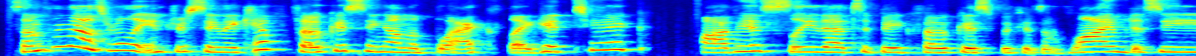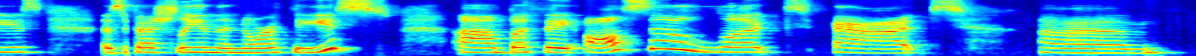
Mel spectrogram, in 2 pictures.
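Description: A high-pitched woman speaks with a Georgia Southern accent. She talks as a panelist, casually explaining research and bantering with colleagues. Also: normal speed, a bit bright.

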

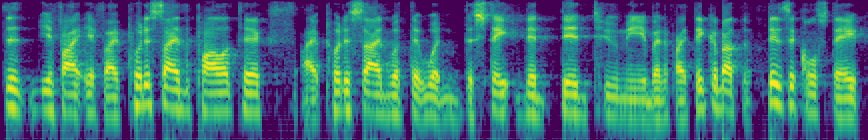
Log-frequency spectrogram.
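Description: This guest is a man in his 20s from Oregon, an army veteran, chatting on a laid-back podcast interview. He talks briskly in a medium, slightly bright voice, wandering through his story with frequent fillers and false starts, captured on low-quality audio.

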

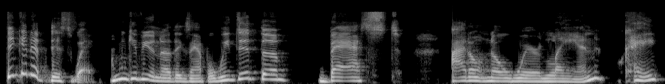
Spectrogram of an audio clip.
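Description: A woman's voice: low-pitched, big pitch swings, normal speed, a little mellow. A woman giving a motivational talk as a self-help speaker, speaking emphatically and asking the listener rhetorical questions. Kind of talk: motivational monologue.

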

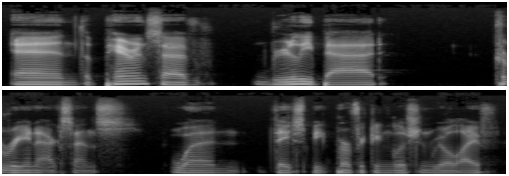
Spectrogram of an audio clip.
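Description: Man, low voice, dry close sound, rambling, trails off, casual guest chat. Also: little pitch movement, slow pace, clear, resonant tone, dry recording. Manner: rambling, drops to mumbles, lots of "you know". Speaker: podcast guest.

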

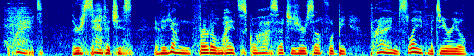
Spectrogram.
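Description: A man voicing a hallucinating man who shouts frantic frontier-style warnings. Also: a little high, a little slow, slight background noise, pitched above the performer's own voice, natural voice.

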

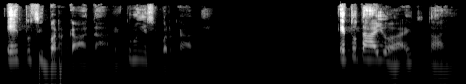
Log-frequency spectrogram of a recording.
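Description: A preacher tells a sermon story with great animation, acting out the scenes. The pitch leaps high and low all the time. The tone is bright and clearing of the throat comes often. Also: wildly swooping pitch, normal speed, dry recording, clean studio sound.

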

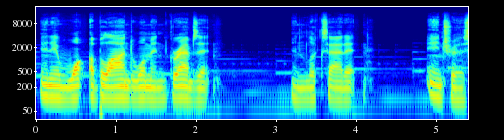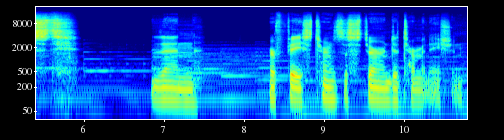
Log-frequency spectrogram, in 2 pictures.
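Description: Man, game master, slow scene narration, low voice, faint music behind. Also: level tone, darkish tone.

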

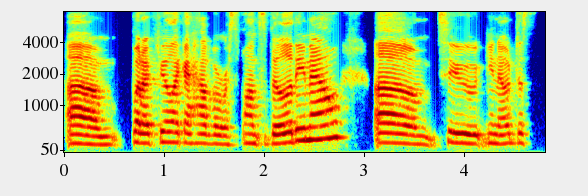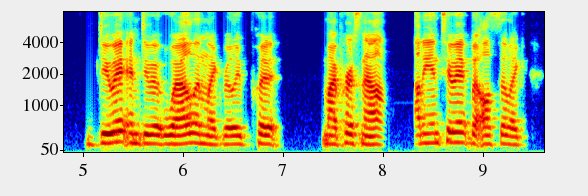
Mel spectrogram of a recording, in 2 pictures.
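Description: Young woman, guest voice actor, bright voice, mid pitch, upbeat chatty talk. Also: steady tone, fairly quick, clean tone. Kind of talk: casual interview chat.

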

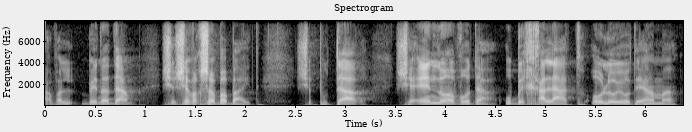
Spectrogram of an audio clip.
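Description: A man's voice: mid-range voice, mellow. A middle-aged man with an Israeli accent explains in casual conversation, insistent and teacherly, often checking with rhetorical questions. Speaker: real estate expert guest.

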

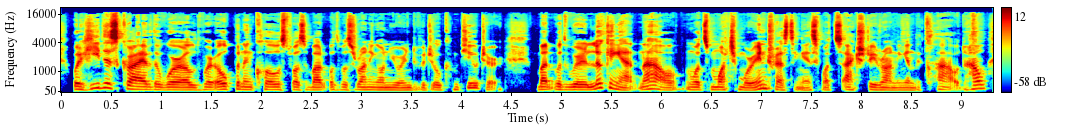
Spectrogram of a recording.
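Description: Male co-host, measured, conversational, builds a question step by step. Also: mid-range voice, a bit bright. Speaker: podcast co-host. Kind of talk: conversational policy discussion.

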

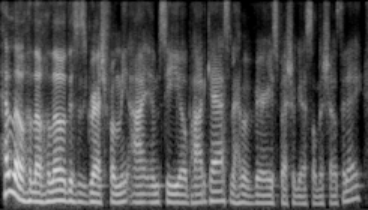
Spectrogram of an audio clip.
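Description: A man's voice: medium pitch, quick pace, fairly bright tone, soft background music. A man hosting a business podcast, upbeat and chatty, often repeating words and restarting phrases as he speaks. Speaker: podcast host. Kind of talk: podcast interview.

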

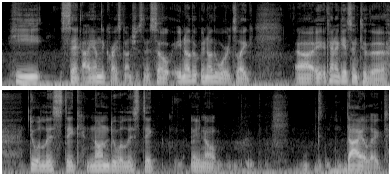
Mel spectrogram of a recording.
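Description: Animated man telling an emotional story. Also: mid-range voice. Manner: animated, emotional storytelling with frequent fillers and swearing. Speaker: podcast guest. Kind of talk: casual conversation.

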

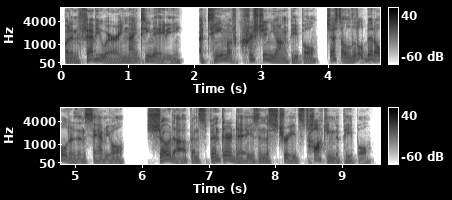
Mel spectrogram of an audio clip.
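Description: A man narrating a scripted devotional story in a measured storytelling manner, recorded as a studio voice-over. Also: lowish voice, dry recording. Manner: measured storytelling with lively intonation. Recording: narration over clear background music.

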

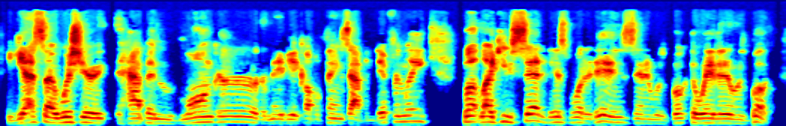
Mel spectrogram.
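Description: A man's voice: mid-range voice, a little fast, fairly bright tone, husky. A man in his mid thirties, a host chatting enthusiastically and agreeably with his guest. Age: 30s. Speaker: podcast host. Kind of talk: casual interview chat.

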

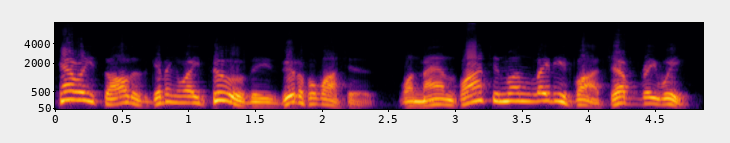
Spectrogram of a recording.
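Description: A man in the style of an old radio announcer, reading a scripted sales pitch and addressing listeners directly like a salesman. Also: huge pitch swings, quick pace, slightly rough. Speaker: announcer reading sponsor ads. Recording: tinny, band-limited old radio recording.

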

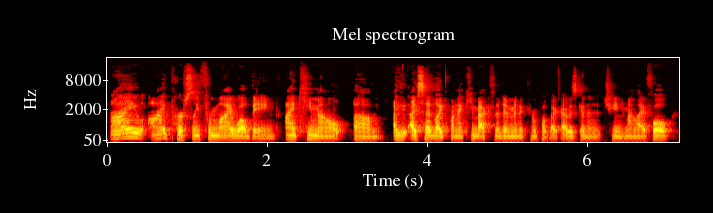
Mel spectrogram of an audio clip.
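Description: In an interview, a young man from Arizona who works for a nonprofit shares his personal story, halting and emotional as he keeps restarting. His voice sits on the low side with vocal fry.

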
